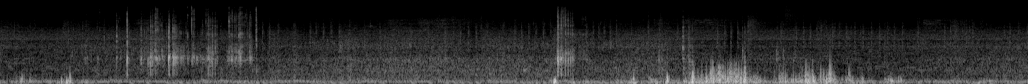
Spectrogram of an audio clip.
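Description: Plastic clicks and rattles from a hand rummaging through an open clear plastic tackle box of small lead jig heads, with a sharp click about five and a half seconds in, over a low steady wind rumble.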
